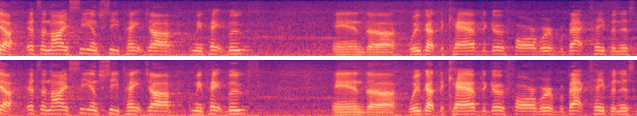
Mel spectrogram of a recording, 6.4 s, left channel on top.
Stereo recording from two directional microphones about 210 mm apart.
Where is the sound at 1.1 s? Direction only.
45° right (ahead or behind).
